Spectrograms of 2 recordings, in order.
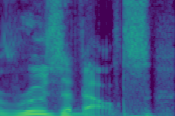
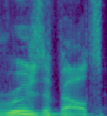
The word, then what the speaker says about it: RSVLTS: and i'm dyslexic so it's the roosevelts but it's r s v l t s r s v l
